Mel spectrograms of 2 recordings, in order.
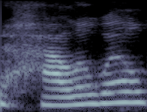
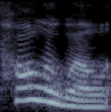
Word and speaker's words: Hallowell: pronouncing that right M I said Hallowell the whole time I was writing it and then when I was talking to the a b producer turns out it's Hollowell and I had no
